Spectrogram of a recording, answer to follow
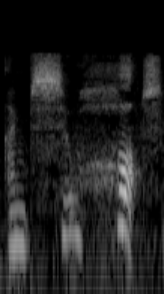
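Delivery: very slow, soft, drugged words; faint drowsy murmur. Acted. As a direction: fight to stay awake. Drugged victim growing drowsy.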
